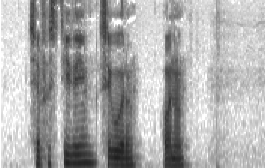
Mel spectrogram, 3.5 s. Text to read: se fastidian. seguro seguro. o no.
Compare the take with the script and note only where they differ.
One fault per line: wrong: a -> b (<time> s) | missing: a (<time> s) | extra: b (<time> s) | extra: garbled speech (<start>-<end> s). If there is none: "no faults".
missing: seguro (1.8 s)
